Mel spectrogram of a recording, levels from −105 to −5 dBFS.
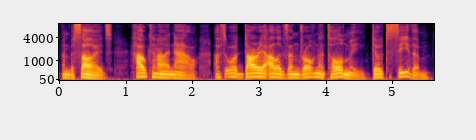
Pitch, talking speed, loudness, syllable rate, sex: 115 Hz, 170 wpm, -19 LUFS, 4.9 syllables/s, male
